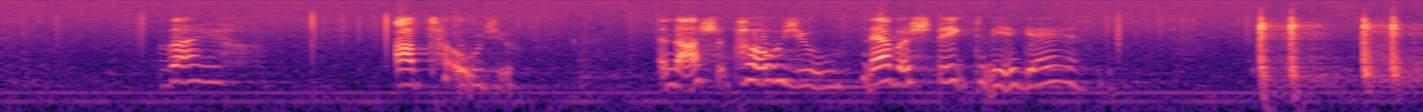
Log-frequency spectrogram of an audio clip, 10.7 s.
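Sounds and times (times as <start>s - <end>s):
speech: 1.2s - 1.9s, 3.0s - 4.0s, 4.9s - 8.2s
knocking on a door: 9.4s - 10.6s.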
